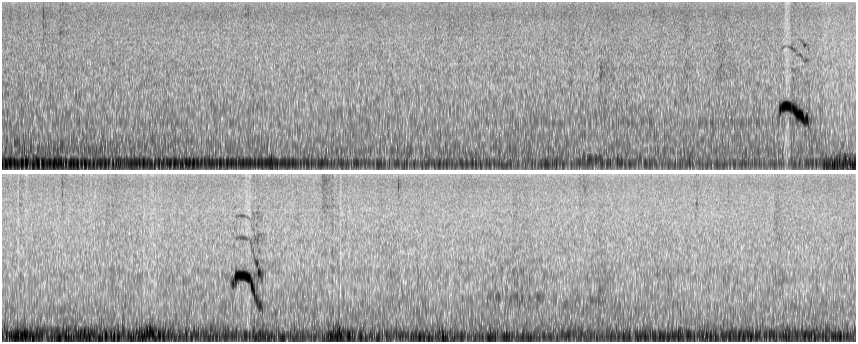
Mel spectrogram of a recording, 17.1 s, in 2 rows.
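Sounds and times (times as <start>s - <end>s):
heavy rain falling: 0.0s - 17.0s
high squeak falling in pitch: 7.8s - 8.2s, 10.8s - 11.2s.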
